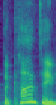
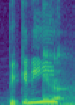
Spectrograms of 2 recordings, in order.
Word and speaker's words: picante: It's picante, but he's like picany.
